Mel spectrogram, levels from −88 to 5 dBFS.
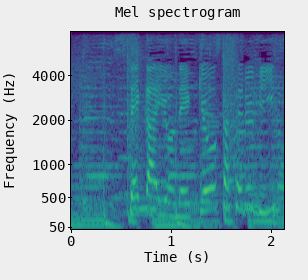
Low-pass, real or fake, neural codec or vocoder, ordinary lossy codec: none; real; none; none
